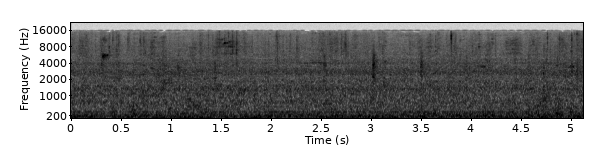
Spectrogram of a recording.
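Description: Running noise inside a JNR 485-series limited express electric train on the move: a steady low rumble with a constant hum.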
